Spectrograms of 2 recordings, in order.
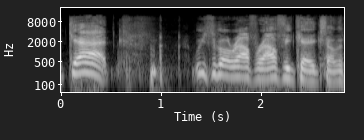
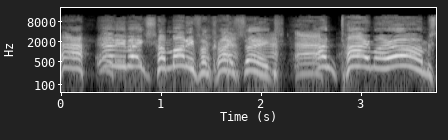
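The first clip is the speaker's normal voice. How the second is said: mock Tony Soprano; 8 semitones higher, slower than usual. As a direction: yell it like a frustrated gangster. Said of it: "That's all Tony Soprano needs".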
